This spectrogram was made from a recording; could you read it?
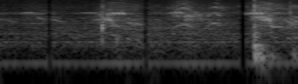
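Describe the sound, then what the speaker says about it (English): Birds sing during a sunrise safari near an elephant: a few short, bright chirping bursts spaced over a moment against a quiet outdoor background, with no talking. "listen to the birds"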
